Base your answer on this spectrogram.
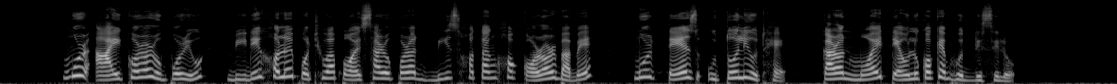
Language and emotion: Assamese, angry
